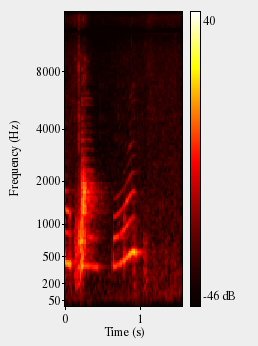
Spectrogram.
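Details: Logan, a young male AKC-registered Havanese puppy born December 27, 2012, described as sweet, playful and adventurous, gives two drawn-out tonal whines, the second sliding upward before fading, with a soft voice in the background.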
